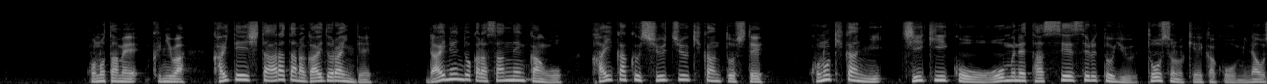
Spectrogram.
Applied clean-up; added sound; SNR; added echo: none; none; none; none.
